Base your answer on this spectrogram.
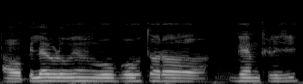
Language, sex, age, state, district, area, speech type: Odia, male, 18-30, Odisha, Ganjam, urban, spontaneous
